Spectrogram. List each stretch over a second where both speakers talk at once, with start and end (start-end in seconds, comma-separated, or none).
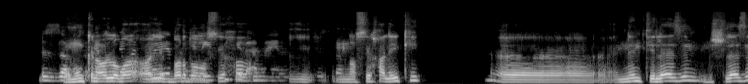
0.6-2.6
